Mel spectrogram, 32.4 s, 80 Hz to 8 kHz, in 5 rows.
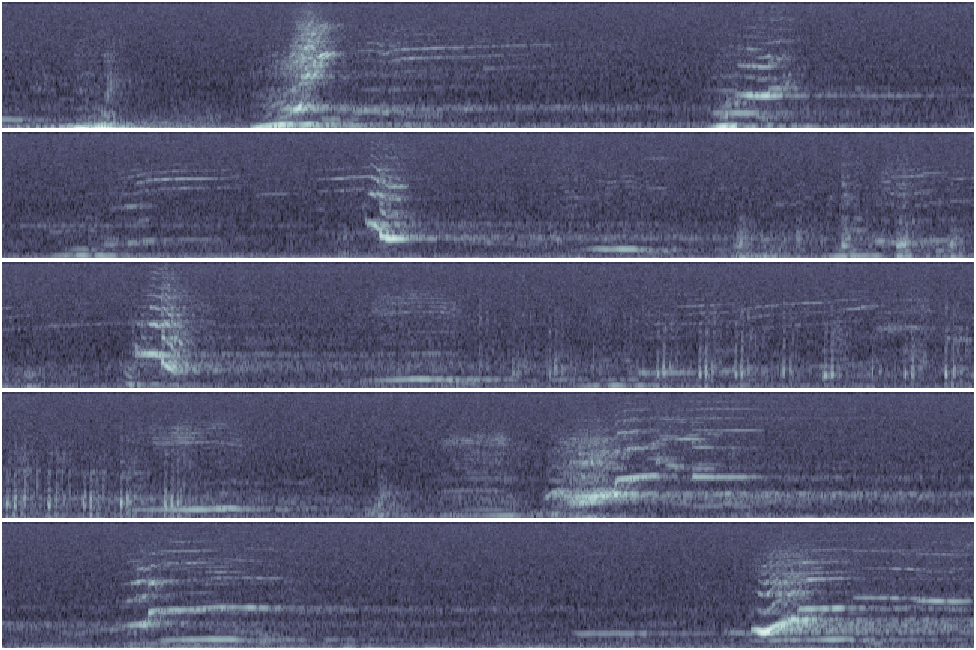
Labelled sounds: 2.1	3.7	humpback whale, 1.6 to 3.7 kHz
4.7	5.4	humpback whale, 0.80 to 3.3 kHz
7.2	9.2	humpback whale, 1.0 to 4.5 kHz
12.4	14.3	humpback whale, 0.80 to 3.6 kHz
15.5	15.9	humpback whale, 2.8 to 3.5 kHz
17.5	19.1	humpback whale, 1.5 to 3.3 kHz
20.6	20.9	humpback whale, 2.3 to 2.4 kHz
22.4	22.7	humpback whale, 2.1 to 2.7 kHz
23.4	24.5	humpback whale, 0.80 to 5.4 kHz
26.7	27.8	humpback whale, 0.80 to 5.0 kHz
30.9	32.3	humpback whale, 0.80 to 5.2 kHz

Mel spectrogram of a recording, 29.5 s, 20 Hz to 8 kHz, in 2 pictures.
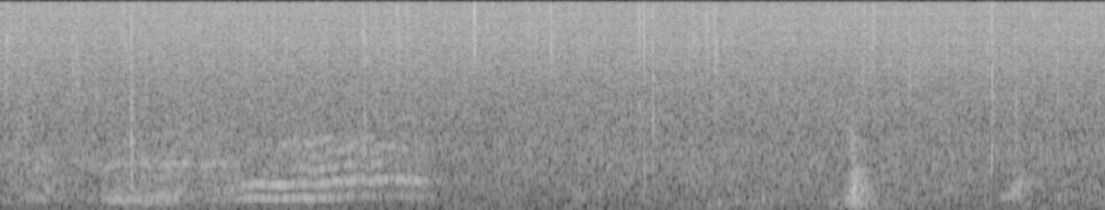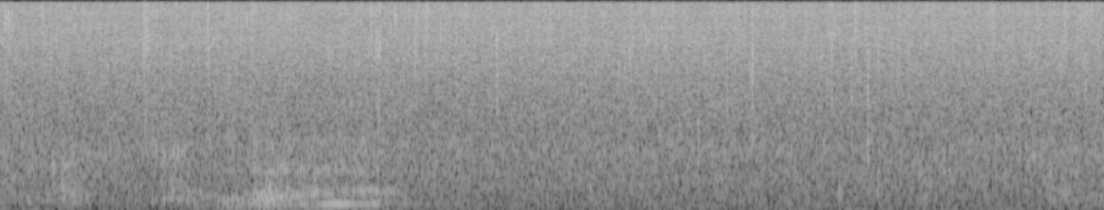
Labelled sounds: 3.7	4.8	humpback whale, 0.78 to 1.1 kHz

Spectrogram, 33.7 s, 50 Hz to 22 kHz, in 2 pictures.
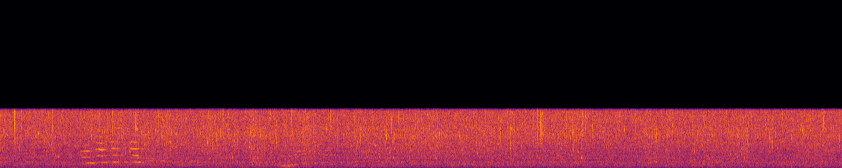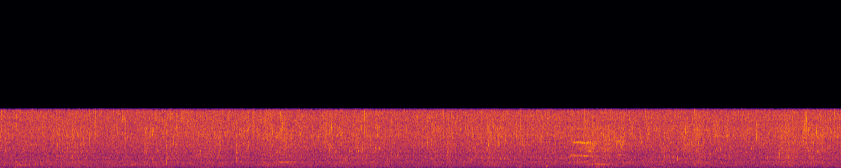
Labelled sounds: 1.6	2.2	humpback whale, 0.78 to 2.7 kHz
28.2	28.7	humpback whale, 1.6 to 3.6 kHz

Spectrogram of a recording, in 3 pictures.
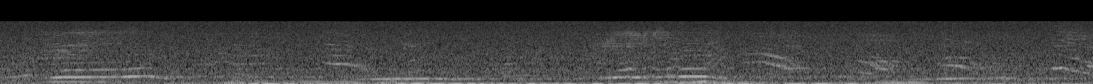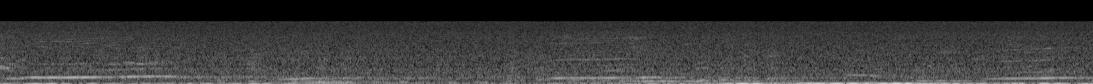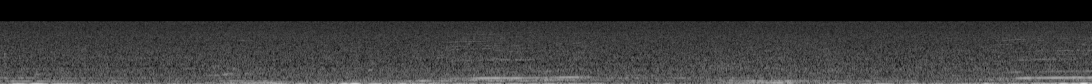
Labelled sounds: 0.6	1.1	humpback whale, 2.3 to 4.5 kHz
3.2	3.7	humpback whale, 0.80 to 1.1 kHz
7.4	7.9	humpback whale, 0.80 to 1.6 kHz
8.6	9.7	humpback whale, 0.80 to 1.2 kHz
16.4	16.7	humpback whale, 2.6 to 2.7 kHz
21.3	21.5	humpback whale, 2.0 to 2.1 kHz
26.3	26.7	humpback whale, 2.8 to 2.9 kHz
31.9	32.1	humpback whale, 3.0 to 3.2 kHz

